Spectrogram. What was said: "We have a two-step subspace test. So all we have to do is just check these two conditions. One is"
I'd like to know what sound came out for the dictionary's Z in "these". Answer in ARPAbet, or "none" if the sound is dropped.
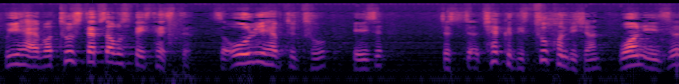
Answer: S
